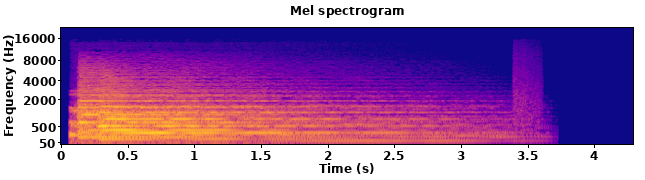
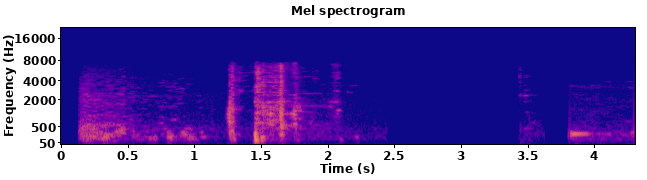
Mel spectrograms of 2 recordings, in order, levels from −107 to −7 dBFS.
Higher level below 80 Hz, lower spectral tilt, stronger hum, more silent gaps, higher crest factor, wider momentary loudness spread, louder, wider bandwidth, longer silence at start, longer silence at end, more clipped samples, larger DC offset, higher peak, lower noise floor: first, -54 dBFS vs -82 dBFS; first, -7 dB/octave vs -4.5 dB/octave; neither; second, none vs 2.44-3.43 s, 3.62-3.80 s; second, 18 dB vs 28 dB; first, 23 LU vs 19 LU; first, -21 LUFS vs -52 LUFS; first, 9.2 kHz vs 7.4 kHz; about the same, 0.05 s vs 0.15 s; first, 1.3 s vs 0 s; neither; neither; first, -6 dBFS vs -26 dBFS; second, -55 dBFS vs -75 dBFS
